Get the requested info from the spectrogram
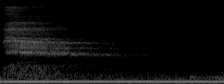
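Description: A man sighing, one audible breath out lasting just under a second, over a steady low background hum.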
